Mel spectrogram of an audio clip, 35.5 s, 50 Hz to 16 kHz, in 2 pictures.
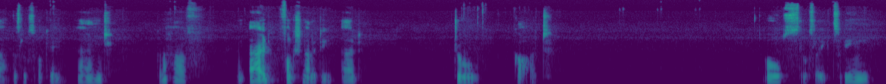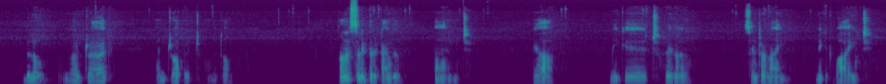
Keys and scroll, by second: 2.4 t, 4.7-5.7 typing, 9.0-11.1 typing.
